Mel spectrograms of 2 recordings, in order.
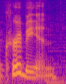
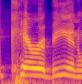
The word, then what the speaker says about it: Caribbean: There's a difference. It's like Corinthian.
